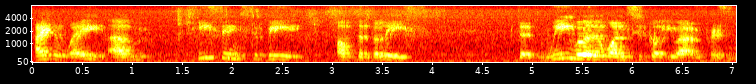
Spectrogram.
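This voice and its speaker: A man playing his character in a tabletop game, quick and playful. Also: a little high, darkish tone, slight background noise. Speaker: player. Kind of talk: casual in-character roleplay. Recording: echoey, from a distance.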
